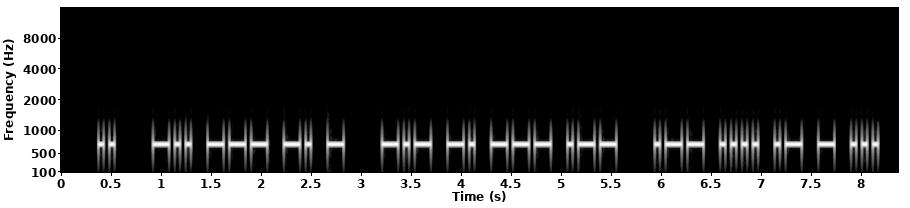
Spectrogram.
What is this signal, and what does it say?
Morse code, heard as a keyed tone, about 22 wpm, 700 Hz. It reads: I DONT KNOW WHATS
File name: practice / 22wpm / Sets of 7 Words - 22wpm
